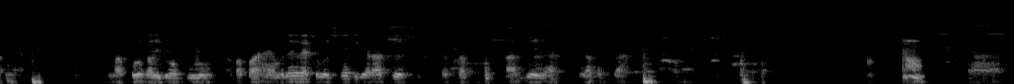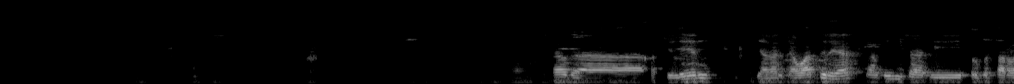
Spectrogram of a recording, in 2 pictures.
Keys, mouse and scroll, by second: 0.0-0.2 typing, 3.9 click, 6.4 Return, 15.4 click.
